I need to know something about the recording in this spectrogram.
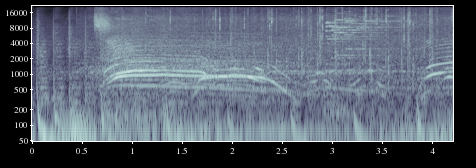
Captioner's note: loud cheers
